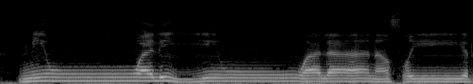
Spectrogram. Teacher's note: هنا يا إخوتي عند الإدغام بغنة يخرج صوتان في آن واحد، واو من الشفتين في المثال الذي معنا، وغنة من الخيشوم، مجموع هذين الصوتين يشكل النون المدغمة في الواو. من الأنف يخرج غنة ومن الشفتين تخرج واو، يبدأان معا وينتهيان معا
